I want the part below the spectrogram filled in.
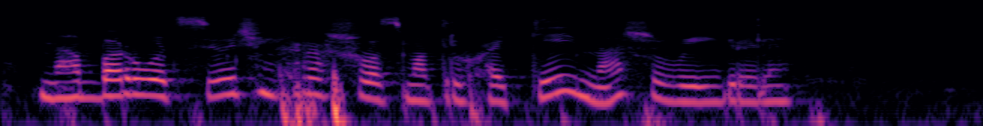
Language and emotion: Russian, positive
